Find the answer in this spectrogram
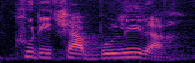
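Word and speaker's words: Kujichagulia: The second one, it's pronounced in Swahili, Kurichabulira.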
